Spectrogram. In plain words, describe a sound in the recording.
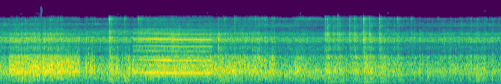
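A tank engine rumbles and roars steadily in a video game.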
